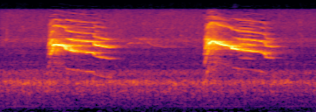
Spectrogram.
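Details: While eating a captured rat, a Cooper's hawk utters two loud, high, whining calls that slide downward, spaced about one and a half seconds apart, with little other sound.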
